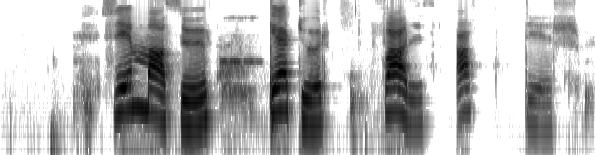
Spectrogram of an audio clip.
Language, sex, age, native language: Icelandic, male, 8, Icelandic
